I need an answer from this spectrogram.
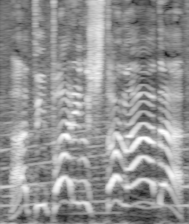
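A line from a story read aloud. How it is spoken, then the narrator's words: Shouting. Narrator (Russian): прокричал спекулянти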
